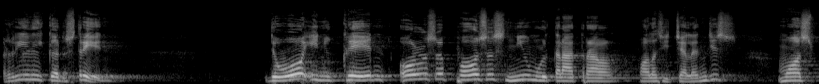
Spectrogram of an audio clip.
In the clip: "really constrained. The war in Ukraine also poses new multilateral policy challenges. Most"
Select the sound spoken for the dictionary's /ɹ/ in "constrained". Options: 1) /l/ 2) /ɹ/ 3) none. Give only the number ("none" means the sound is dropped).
2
